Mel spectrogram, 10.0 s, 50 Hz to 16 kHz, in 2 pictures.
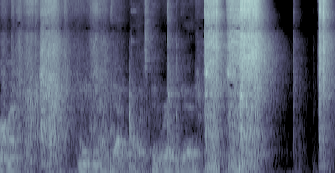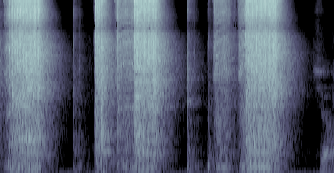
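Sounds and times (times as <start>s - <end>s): impact wrench hammering: 3.1s - 9.5s.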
